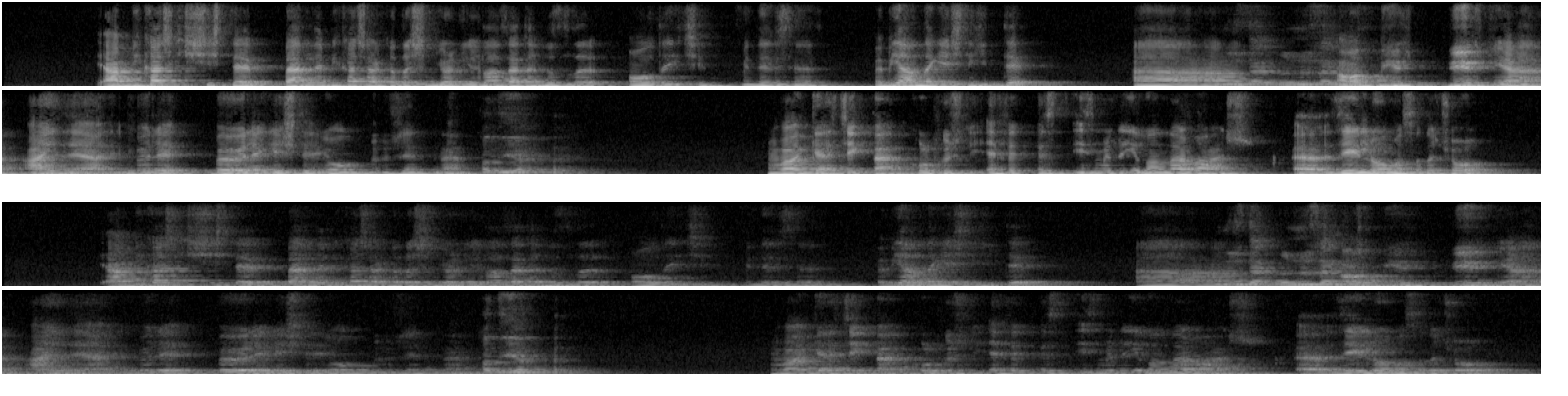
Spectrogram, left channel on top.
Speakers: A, on the left; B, on the left.
A: ya birkaç kişi işte benle birkaç arkadaşım gördü. Yılan zaten hızlı olduğu için bilirsiniz. Ve bir anda geçti gitti. Aa,
B: Önünüzden, önünüzden
A: ama
B: geçti.
A: büyük büyüktü yani. Aynı yani böyle böyle geçti yolun üzerinden.
B: <laughs> Hadi ya.
A: Var gerçekten korkunç. Efes, İzmir'de yılanlar var. Ee, zehirli olmasa da çoğu.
